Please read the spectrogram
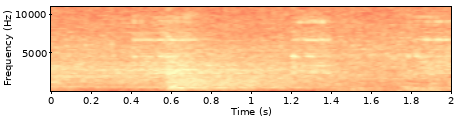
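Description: Film soundtrack between lines of dialogue: a steady noisy background that swells about half a second in, with faint held music notes underneath.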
